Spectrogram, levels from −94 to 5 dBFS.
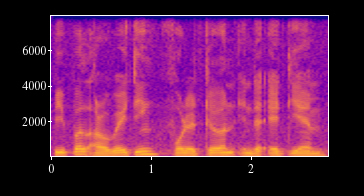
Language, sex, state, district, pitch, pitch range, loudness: English, male, Arunachal Pradesh, Lower Dibang Valley, 115 Hz, 110-125 Hz, -15 LUFS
